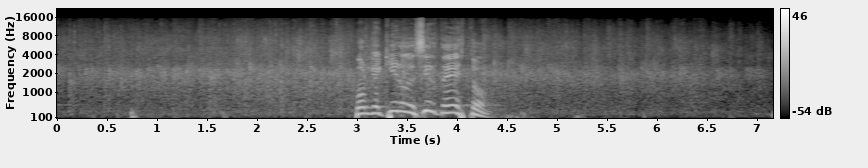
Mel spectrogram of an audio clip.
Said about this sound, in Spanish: Gloria a Dios, aleluya. ¿Por qué no le damos un fuerte aplauso al Señor?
